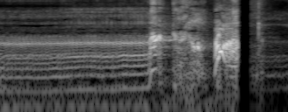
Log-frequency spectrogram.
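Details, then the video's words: Angry, aggressive pet Chihuahua named Nikki growls with a steady, low, buzzy rumble for about a second and a half, then a woman's voice breaks in with short spoken words. "The most Angry Chihuahua in the world"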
